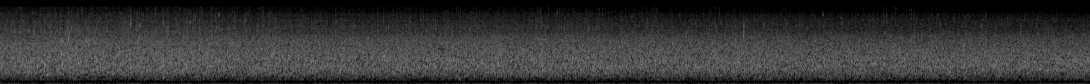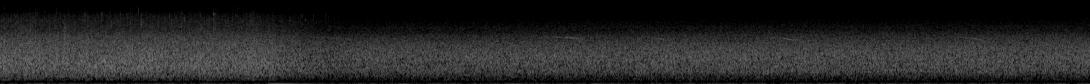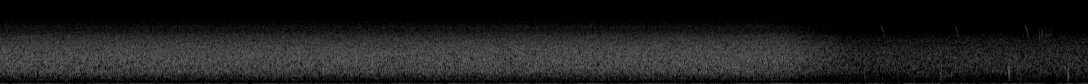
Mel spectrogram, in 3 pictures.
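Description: Shallow creek water rushing steadily over a flat rock shoal. The sound drops a little quieter about halfway through.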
